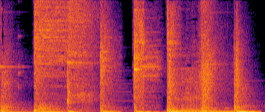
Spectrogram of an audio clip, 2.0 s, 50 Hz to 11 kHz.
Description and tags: All loops in this package 120 BPM DRUMLOOPS are 120 BPM 4/4 and 1 measure long. They were created using Kontakt 4 within Cubase 5 and the drumsamples for the 1000 drums package, supplied on a CDROM with an issue of Computer Music Magazine. Loop 61 is another classic groove.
